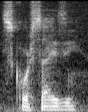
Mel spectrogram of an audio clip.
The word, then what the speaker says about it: Scorsese: Did I say his name right? Were you about to correct me? – What? – Scorsese. – No, you did it, man.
